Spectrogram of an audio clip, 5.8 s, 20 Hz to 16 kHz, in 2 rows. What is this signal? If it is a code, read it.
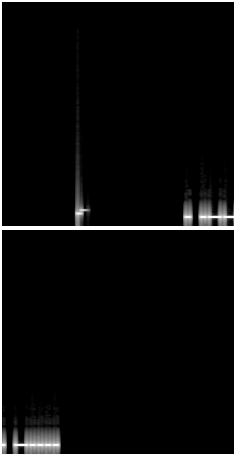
Morse code, heard as a keyed tone, about 25 wpm, 700 Hz. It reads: EW6
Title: Callsign Prefixes for Top 50 DXCC - 25wpm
